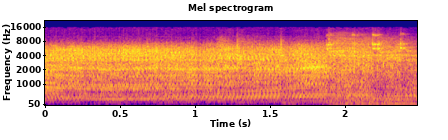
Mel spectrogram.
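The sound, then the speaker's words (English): A drag racing car's engine roars loudly and steadily at a championship drag racing event at Toronto International Dragway, a dense, continuous scream with no breaks. “the scream of the engine over the crowd's roar, and the streamlined needle of man and machine hurtling down an asphalt track at 200 miles an hour”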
